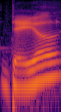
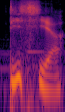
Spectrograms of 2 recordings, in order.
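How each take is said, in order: First: The name is said the English way. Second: The name is said the Japanese way.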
